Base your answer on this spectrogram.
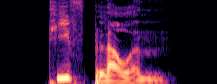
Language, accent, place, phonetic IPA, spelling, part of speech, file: German, Germany, Berlin, [ˈtiːfˌblaʊ̯əm], tiefblauem, adjective, De-tiefblauem.ogg
- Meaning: strong dative masculine/neuter singular of tiefblau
